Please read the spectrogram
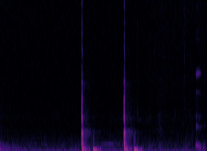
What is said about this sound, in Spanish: O sea, cosa, que a lo mejor a algunos les gusta, a algunos no, es que al momento de nosotros picar el trackpad suena algo así.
